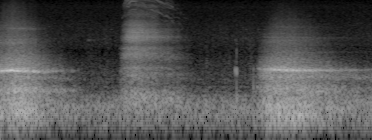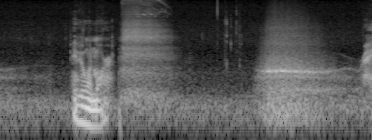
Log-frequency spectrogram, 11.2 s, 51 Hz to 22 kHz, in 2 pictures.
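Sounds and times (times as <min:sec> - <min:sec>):
group of people inhaling and exhaling: 0:00.0 - 0:01.2, 0:01.8 - 0:02.9, 0:03.8 - 0:06.4, 0:07.4 - 0:08.3, 0:09.4 - 0:11.1.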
